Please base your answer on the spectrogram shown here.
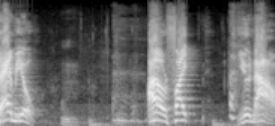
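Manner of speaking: high, bad old kung fu movie dub accent. Recalling old kung fu movies, old kung fu movie dub accent. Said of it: "We love when you do accents".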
